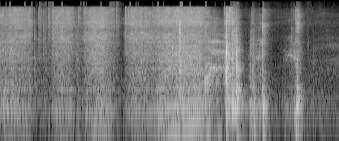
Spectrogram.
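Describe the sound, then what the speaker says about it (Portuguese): A sewing machine stitching a folded fabric seam, running in a steady mechanical whir that stops and restarts in short bursts toward the end, with no talk over it. "vou fazer uma pequena dobra e vou costurar aqui com uma margem de aproximadamente"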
